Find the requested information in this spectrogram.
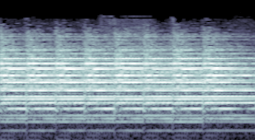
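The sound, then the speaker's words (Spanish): A clock carillon chimes ahead of the New Year midnight bell strokes. Loud layered bell tones ring steadily, pulsed by many quick repeated strikes. “¡Van a llegar el momento a las campanadas! ¡El carrillón, el carrillón!”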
